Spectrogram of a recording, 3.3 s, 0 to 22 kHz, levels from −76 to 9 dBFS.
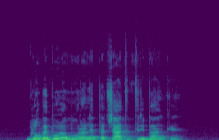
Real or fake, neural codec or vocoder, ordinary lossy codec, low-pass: real; none; none; 19.8 kHz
